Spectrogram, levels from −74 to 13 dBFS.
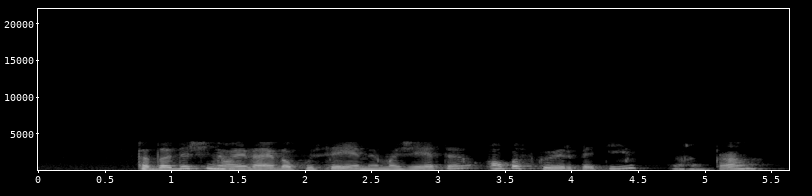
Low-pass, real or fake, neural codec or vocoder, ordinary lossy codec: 7.2 kHz; real; none; AAC, 16 kbps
